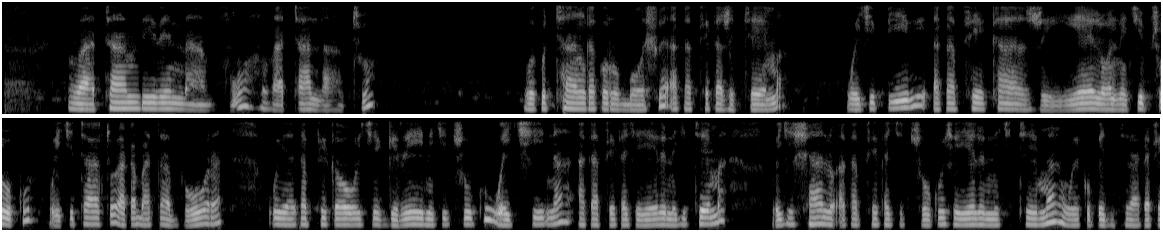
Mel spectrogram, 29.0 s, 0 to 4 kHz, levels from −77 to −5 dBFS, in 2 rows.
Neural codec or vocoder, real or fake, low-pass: codec, 16 kHz, 16 kbps, FreqCodec, smaller model; fake; 3.6 kHz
